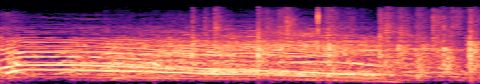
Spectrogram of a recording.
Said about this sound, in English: Yes, we are clapping it.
